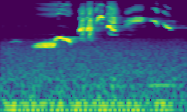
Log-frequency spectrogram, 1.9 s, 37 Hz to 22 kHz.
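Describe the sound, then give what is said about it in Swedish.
A common blackbird in a city sings a short phrase, a rising fluted whistle followed by a quick burst of high, squeaky twittering notes, clear over a low background hum. “Men med industrimiljöernas och städernas framväxt på 1800-talet blev koltrasten plötsligt en del av staden. Och i staden både syns och hörs den.”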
